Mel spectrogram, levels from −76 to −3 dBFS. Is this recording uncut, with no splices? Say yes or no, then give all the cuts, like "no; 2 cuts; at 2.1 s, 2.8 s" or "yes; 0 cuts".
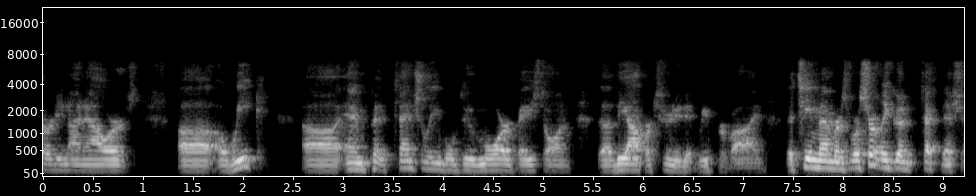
no; 1 cut; at 7.2 s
